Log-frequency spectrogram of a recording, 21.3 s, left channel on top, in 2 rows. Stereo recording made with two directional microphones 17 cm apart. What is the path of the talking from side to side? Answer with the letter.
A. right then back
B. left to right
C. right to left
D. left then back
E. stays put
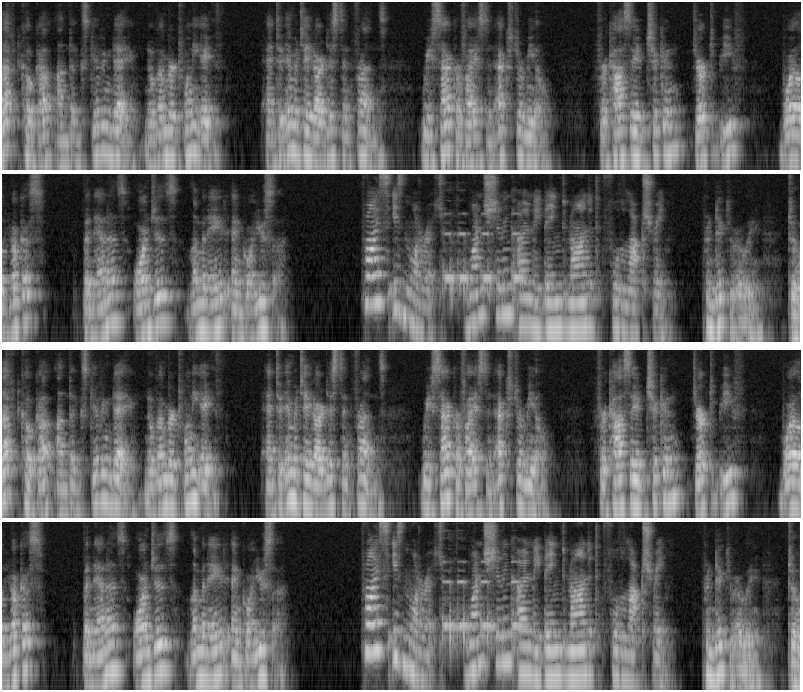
E.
